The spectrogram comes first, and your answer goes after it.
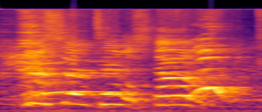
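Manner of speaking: ordinary talk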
